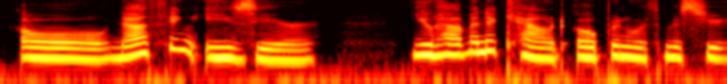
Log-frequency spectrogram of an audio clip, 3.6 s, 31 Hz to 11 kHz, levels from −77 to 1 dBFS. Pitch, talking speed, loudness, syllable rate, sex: 215 Hz, 165 wpm, -17 LUFS, 4.7 syllables/s, female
